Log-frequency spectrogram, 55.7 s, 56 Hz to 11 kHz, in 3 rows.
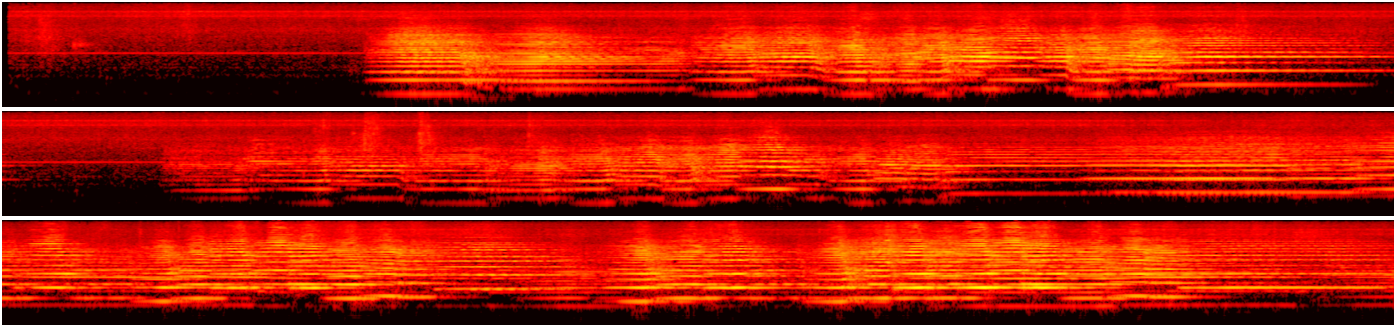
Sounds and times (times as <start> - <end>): Cello: 0.1 - 55.6
Double bass: 4.4 - 19.4, 20.6 - 55.6.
